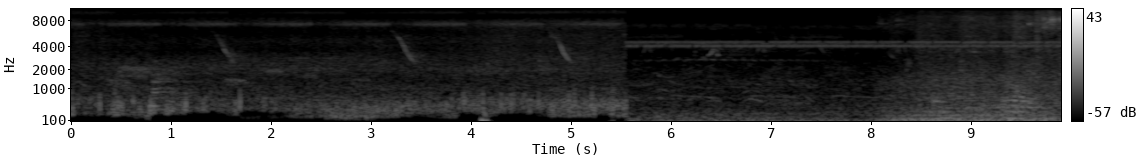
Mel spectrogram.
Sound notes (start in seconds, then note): 0.0 chirping sound of birds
